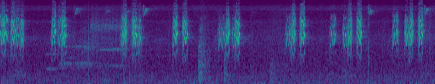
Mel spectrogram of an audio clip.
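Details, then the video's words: Yellow-vented bulbul chicks begging, used as a lure for males: harsh raspy chirps in tight pairs and triplets, bursts roughly once a second with irregular gaps, faint low tones between. "Suara Anakan Trucukan buat Pancingan burung Trucukan jantan"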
